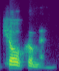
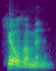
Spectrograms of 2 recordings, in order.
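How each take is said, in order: First: The middle C sound is clearly pronounced. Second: The middle C sound is almost silent. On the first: The speaker calls it wrong. "I've always called it" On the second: The speaker calls it right. "the C is almost silent"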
